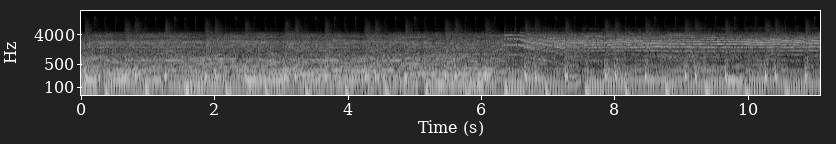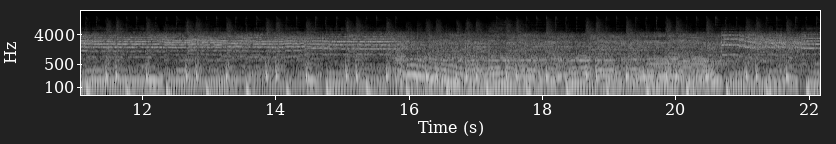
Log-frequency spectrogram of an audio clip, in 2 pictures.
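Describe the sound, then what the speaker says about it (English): Guitar played through a TAD spring reverb can with two long springs and long decay, a dense, continuous wash of ringing chords with a lush splashy tail that never drops out. "The first reverb can has two long springs and long decay."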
